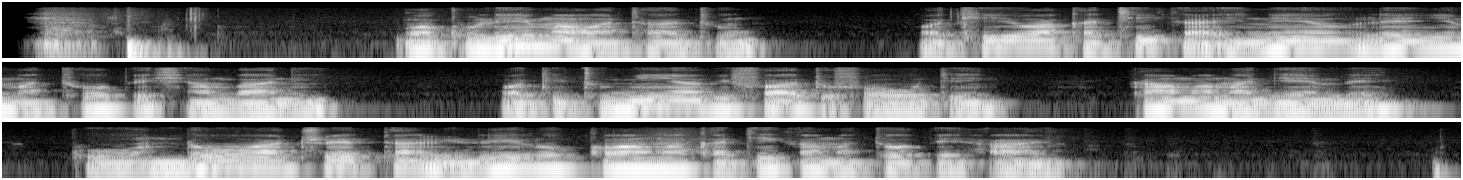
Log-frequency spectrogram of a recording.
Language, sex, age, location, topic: Swahili, male, 18-24, Dar es Salaam, agriculture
